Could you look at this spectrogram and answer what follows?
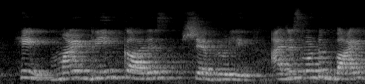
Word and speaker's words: Chevrolet: the actual way is Chevrolet, Chevrolet. Here the T is silent, so you can just call it as Chevrolet. Hey, my dream car is Chevrolet.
